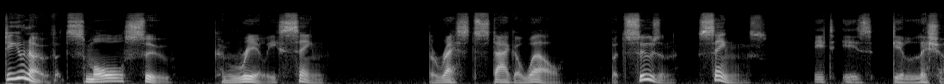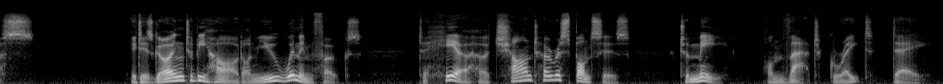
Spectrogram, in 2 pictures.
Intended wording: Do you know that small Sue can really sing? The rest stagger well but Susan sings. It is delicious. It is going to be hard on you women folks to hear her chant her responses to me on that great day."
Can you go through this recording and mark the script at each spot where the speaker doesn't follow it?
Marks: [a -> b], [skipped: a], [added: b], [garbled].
Do you know that small Sue can really sing? The rest stagger well but Susan sings. It is delicious. It is going to be hard on you women folks to hear her chant her responses to me on that great day."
